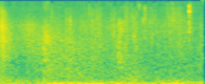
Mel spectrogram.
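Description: Naval battle in a dreadnought-era warship game: heavy rumbling cannon fire and torpedo explosions merge into a continuous low roar of booms, dense and distant-sounding throughout.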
